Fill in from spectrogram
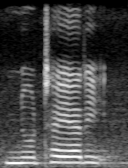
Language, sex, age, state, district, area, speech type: Bodo, female, 18-30, Assam, Chirang, rural, read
